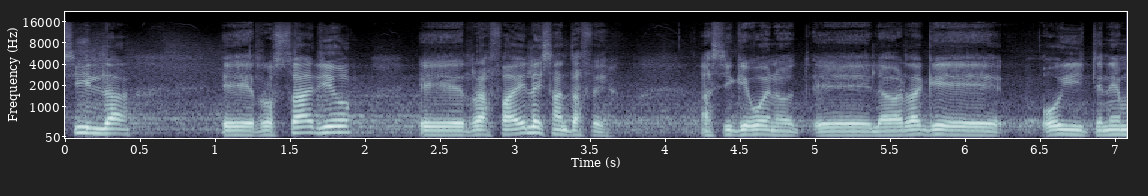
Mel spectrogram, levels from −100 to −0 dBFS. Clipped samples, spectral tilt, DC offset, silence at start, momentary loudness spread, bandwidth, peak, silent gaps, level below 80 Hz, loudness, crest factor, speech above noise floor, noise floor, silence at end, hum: under 0.1%; -7 dB/octave; under 0.1%; 0 s; 13 LU; 15 kHz; -2 dBFS; none; -64 dBFS; -19 LUFS; 16 dB; 21 dB; -39 dBFS; 0 s; none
